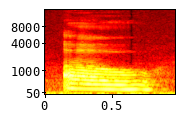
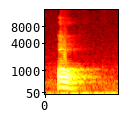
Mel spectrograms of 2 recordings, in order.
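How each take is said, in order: First: The vowel is long and stretched out. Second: The vowel is short and clipped. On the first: The speaker calls it right. "stretch the sound. Give it a little more duration" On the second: The speaker calls it wrong. "You don't want it to be oh"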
